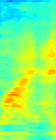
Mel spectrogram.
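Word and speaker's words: 이: So like the last name Lee, which is actually my Chinese last name Lee, is pronounced Yi or something like that in Korean.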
